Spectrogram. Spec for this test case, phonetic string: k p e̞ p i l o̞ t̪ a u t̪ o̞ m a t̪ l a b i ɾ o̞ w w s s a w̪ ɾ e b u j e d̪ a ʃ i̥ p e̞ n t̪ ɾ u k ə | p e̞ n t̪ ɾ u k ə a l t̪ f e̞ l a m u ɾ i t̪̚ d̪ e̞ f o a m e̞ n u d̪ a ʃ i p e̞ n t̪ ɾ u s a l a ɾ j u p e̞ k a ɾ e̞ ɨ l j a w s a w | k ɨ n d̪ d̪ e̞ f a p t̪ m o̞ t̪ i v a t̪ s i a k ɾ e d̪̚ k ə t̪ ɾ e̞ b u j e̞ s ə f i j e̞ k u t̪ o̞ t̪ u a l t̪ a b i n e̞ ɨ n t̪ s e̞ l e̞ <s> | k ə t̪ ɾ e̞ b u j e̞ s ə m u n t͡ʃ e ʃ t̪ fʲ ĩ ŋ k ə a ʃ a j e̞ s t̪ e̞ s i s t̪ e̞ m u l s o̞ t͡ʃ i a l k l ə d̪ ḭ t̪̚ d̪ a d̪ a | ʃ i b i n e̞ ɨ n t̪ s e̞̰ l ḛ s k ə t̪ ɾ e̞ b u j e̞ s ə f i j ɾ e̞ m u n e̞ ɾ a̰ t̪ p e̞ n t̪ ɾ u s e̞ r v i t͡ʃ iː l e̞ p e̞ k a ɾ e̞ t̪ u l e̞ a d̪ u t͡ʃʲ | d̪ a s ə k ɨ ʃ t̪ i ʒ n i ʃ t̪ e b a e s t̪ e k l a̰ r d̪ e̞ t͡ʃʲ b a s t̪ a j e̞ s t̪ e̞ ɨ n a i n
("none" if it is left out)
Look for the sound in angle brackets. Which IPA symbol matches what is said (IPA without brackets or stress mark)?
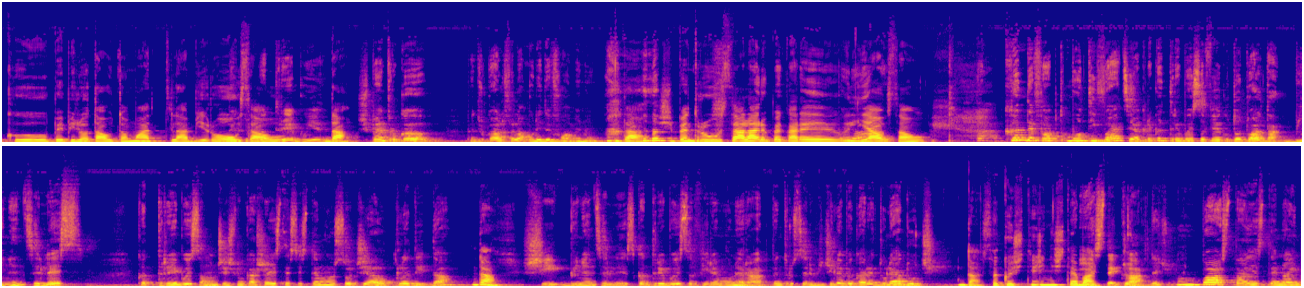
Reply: s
